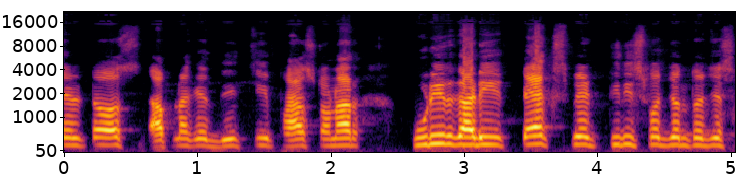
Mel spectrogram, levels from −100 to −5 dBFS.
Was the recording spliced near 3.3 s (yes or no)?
no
